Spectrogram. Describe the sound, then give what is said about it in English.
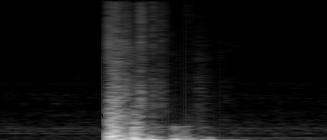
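A sudden loud thump and clatter as cats knock an object over, with a short rattling tail that dies away within a second. No voices or meowing are audible. “Sorry for the bang there. Cats are being dicks.”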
